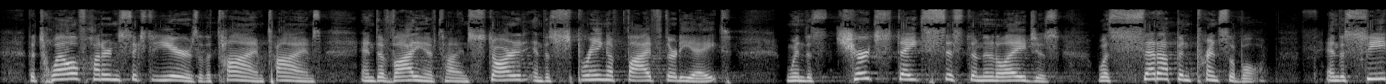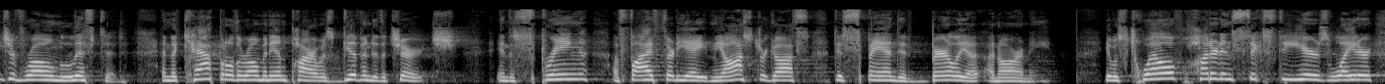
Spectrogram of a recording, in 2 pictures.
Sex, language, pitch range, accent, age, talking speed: male, English, 170-210 Hz, American, 50-69, 145 wpm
